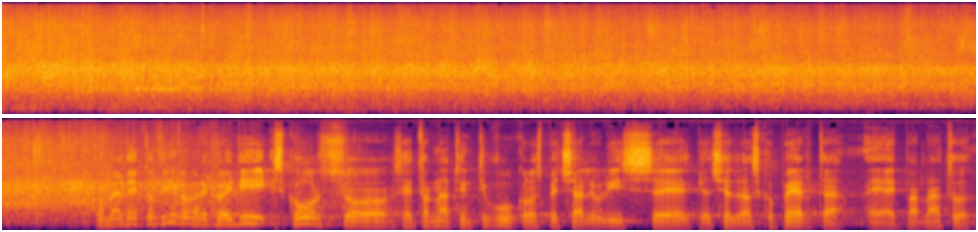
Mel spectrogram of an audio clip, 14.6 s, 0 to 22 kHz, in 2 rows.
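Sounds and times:
audience applause: 0.0s - 9.2s
speech: 8.0s - 14.6s.

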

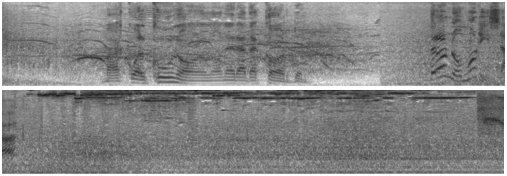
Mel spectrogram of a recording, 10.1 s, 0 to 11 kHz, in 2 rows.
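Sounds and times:
speech: 1.0s - 3.2s, 4.3s - 5.9s
bus engine rumbling low and steady: 3.8s - 10.0s.

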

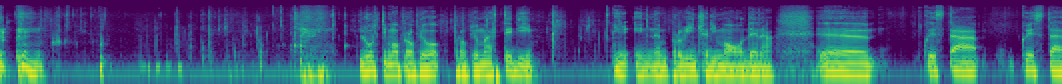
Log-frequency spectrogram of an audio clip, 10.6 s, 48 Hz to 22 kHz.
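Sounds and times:
gulping swallow: 0.0s - 4.1s
person sipping water with slurps and lip clicks: 0.0s - 6.9s
faint steady hum: 0.0s - 10.6s
speech: 3.6s - 5.5s, 6.1s - 10.6s.

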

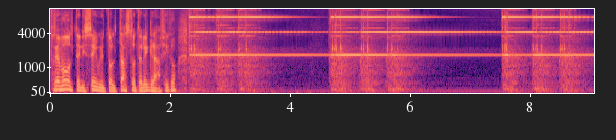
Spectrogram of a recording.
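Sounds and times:
speech: 0.0s - 2.5s
small bright metallic bell ringing: 2.3s - 9.0s.

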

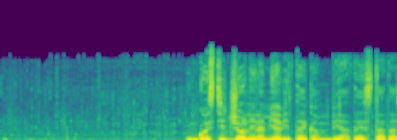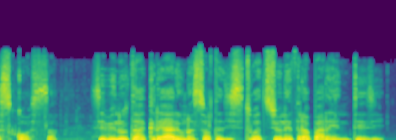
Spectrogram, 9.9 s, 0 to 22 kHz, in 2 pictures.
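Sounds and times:
water flowing and splashing in a public fountain: 0.0s - 6.0s
speech: 2.3s - 9.8s.

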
